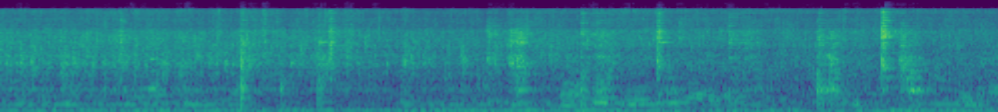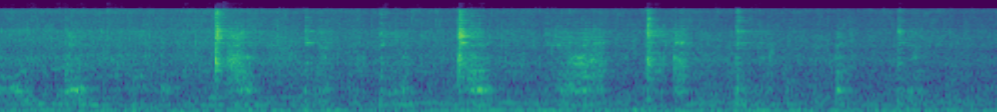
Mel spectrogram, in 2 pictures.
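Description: Garlic frying in a pan for homemade semolina and flour pasta, a steady sizzle broken by frequent stirring scrapes and light clicks, close and continuous.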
